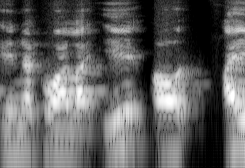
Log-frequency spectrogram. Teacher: कंठ तालव्य से आपका एनक वाला ए और ऐ का होता है।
